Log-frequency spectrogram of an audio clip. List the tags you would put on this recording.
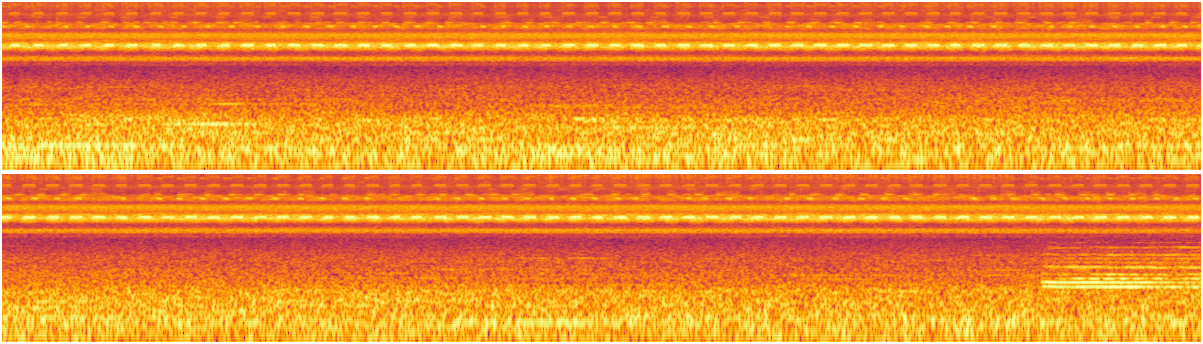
Soundscapes > Urban
crickets horn night suburbia train Train-horn

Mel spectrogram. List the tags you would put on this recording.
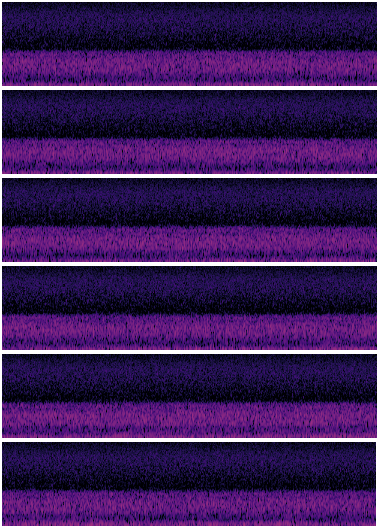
Soundscapes > Nature
nature natural-soundscape meadow phenological-recording soundscape raspberry-pi field-recording alice-holt-forest

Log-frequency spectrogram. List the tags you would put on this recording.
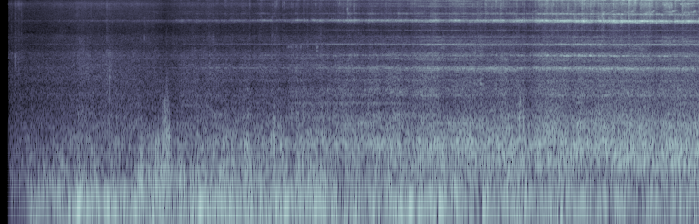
Sound effects > Vehicles
tram rail

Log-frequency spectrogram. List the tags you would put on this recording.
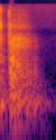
Sound effects > Objects / House appliances
wooden shut close sauna

